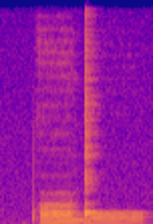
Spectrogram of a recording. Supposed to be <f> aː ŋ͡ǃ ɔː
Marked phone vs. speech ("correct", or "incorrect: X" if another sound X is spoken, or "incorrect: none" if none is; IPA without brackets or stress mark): incorrect: pʰ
